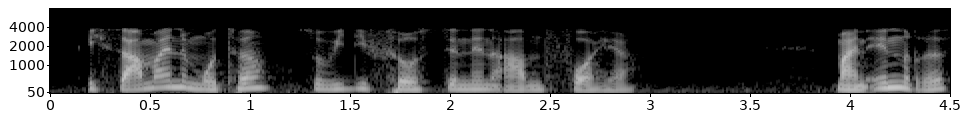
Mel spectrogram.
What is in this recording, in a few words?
male 8kHz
